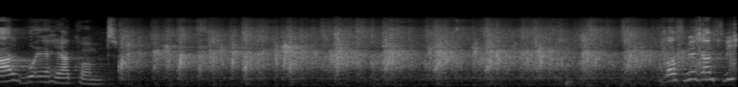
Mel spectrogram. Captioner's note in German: Allgemeiner Beifall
